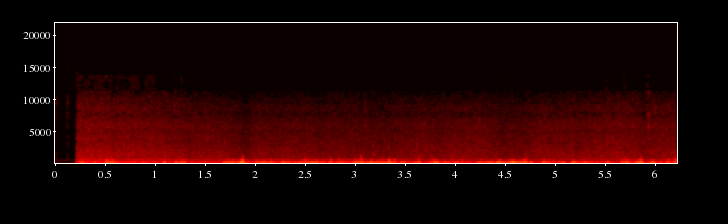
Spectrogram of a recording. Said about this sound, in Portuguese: Así soplaba o vento esta mañá o carón da COPE aquí en Lugo.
